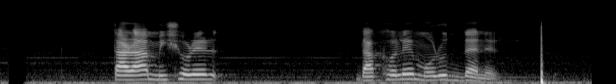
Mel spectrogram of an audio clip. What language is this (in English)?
Bangla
